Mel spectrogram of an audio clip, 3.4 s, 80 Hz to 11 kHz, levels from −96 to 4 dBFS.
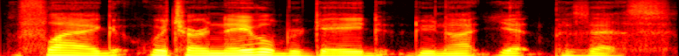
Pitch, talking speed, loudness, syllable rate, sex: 130 Hz, 175 wpm, -17 LUFS, 4.6 syllables/s, male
